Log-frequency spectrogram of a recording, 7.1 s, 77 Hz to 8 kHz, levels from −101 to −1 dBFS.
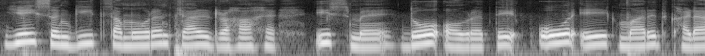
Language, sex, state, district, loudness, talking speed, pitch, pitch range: Hindi, female, Bihar, West Champaran, -14 LUFS, 120 wpm, 190 Hz, 175-210 Hz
